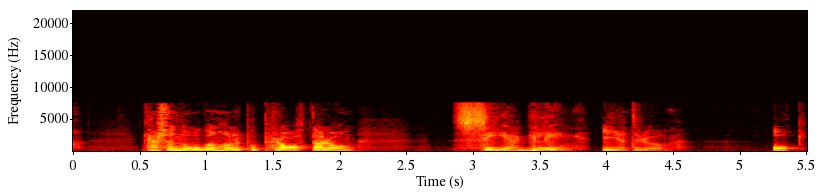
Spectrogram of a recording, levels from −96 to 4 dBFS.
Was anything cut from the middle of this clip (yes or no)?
yes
